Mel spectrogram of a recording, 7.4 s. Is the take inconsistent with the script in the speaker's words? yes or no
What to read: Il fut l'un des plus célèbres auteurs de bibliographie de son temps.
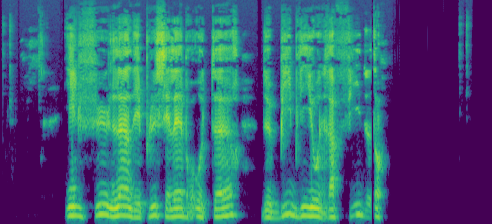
yes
